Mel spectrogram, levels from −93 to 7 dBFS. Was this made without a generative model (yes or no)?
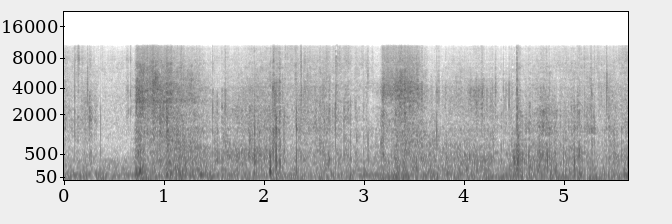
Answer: no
